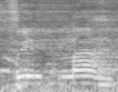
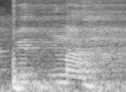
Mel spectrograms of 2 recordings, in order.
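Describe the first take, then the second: First: The word begins with an F sound. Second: The word begins with a P sound. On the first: The speaker calls it right. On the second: The speaker calls it wrong.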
